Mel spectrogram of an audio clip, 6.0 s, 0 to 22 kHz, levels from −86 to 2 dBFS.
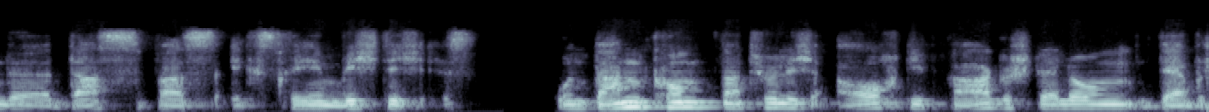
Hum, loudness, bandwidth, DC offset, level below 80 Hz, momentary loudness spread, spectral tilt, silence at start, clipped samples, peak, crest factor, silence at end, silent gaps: none; -21 LUFS; 8.6 kHz; under 0.1%; -64 dBFS; 11 LU; -5 dB/octave; 0 s; under 0.1%; -2 dBFS; 18 dB; 0 s; 2.52-2.78 s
